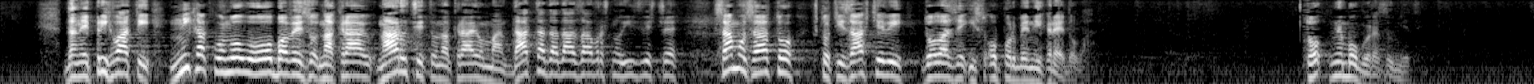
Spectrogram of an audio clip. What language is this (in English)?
Croatian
